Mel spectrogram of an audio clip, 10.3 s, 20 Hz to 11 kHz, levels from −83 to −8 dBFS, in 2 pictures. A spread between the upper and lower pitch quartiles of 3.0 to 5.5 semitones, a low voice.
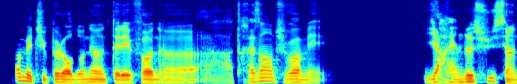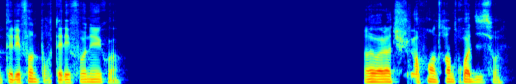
No: narrow, 2.4 semitones; low, 105 Hz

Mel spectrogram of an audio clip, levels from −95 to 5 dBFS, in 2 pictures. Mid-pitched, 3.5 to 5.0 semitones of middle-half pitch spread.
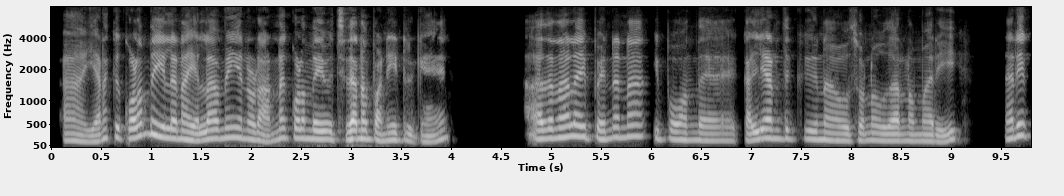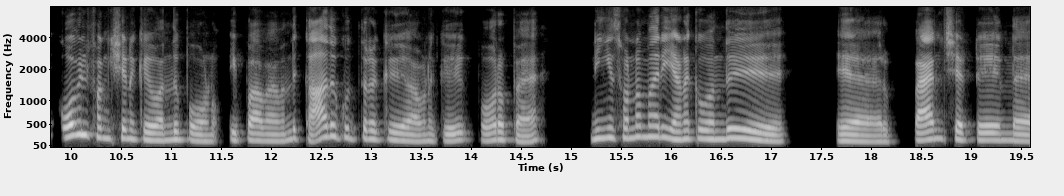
Yes: medium, 175 Hz; average, 4.6 semitones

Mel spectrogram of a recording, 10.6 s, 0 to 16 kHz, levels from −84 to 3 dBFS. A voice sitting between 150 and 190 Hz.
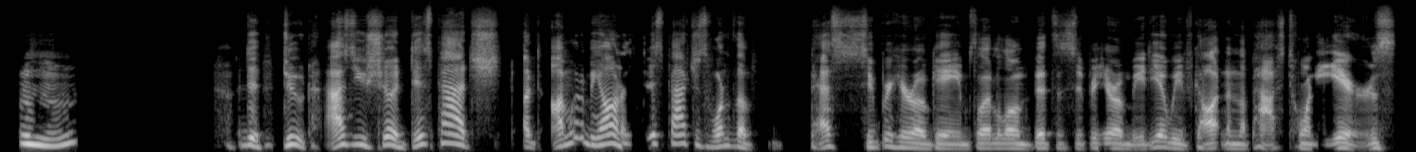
No: low, 130 Hz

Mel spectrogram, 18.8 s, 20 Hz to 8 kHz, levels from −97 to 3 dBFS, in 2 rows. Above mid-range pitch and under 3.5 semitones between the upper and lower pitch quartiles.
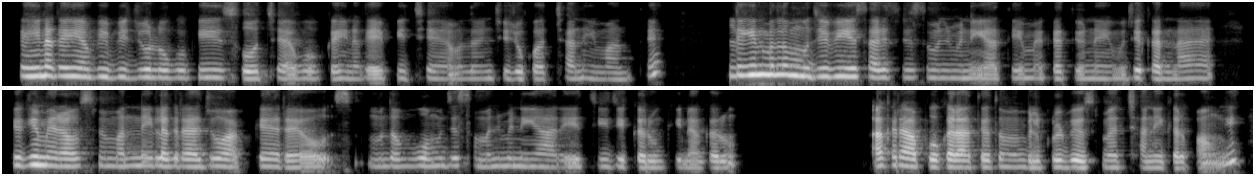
Yes: high, 215 Hz; average, 2.9 semitones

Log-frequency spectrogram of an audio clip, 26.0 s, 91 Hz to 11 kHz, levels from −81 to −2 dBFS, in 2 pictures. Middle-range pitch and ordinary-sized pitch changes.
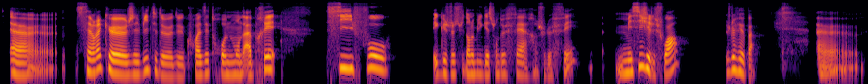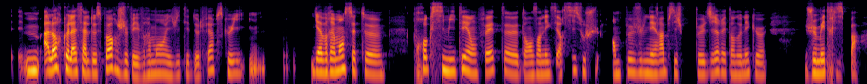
Yes: medium, 175 Hz; average, 3.5 semitones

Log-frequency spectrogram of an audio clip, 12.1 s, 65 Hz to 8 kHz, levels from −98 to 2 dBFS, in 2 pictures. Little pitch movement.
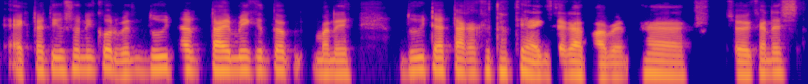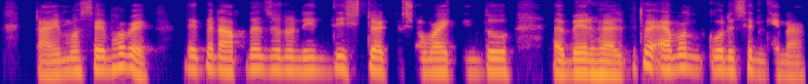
No: average, 3.5 semitones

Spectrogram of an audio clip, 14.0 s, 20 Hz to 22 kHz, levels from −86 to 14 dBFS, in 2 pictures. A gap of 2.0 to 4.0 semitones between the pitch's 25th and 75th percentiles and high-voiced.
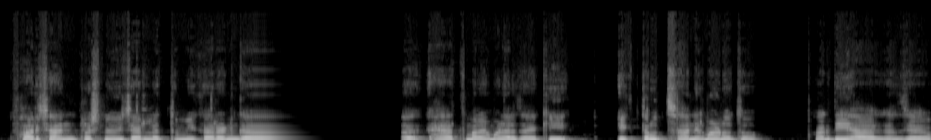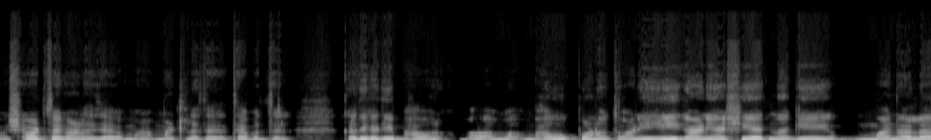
No: average, 3.7 semitones; low, 115 Hz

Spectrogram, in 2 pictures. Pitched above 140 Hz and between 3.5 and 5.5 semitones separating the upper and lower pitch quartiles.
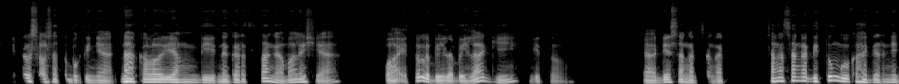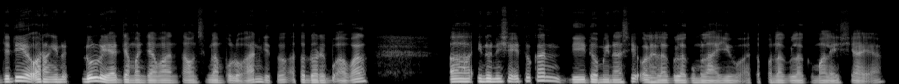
No: low, 105 Hz; average, 4.6 semitones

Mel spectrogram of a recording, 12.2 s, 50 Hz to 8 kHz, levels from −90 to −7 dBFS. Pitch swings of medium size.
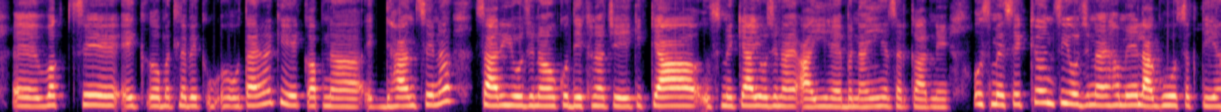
No: narrow, 2.0 semitones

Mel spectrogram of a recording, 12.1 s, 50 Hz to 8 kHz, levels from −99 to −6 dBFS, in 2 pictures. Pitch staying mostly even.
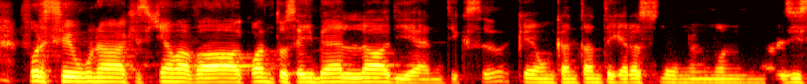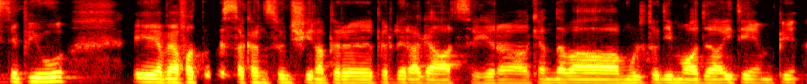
No: average, 3.4 semitones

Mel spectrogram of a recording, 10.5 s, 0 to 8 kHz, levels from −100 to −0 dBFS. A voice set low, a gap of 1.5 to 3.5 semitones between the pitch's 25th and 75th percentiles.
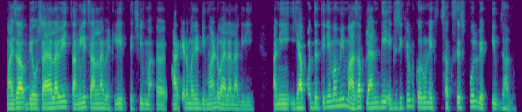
Yes: low, 120 Hz; narrow, 2.6 semitones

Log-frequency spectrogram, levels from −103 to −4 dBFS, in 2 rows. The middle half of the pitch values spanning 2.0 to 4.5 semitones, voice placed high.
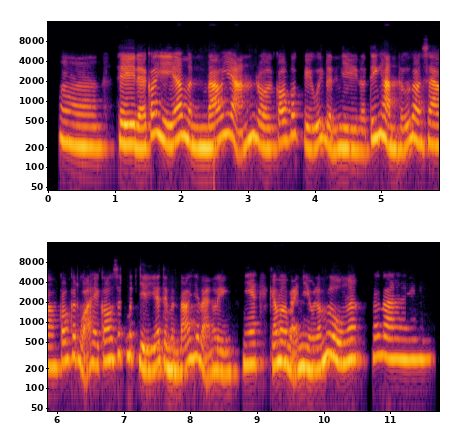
No: average, 5.2 semitones; high, 235 Hz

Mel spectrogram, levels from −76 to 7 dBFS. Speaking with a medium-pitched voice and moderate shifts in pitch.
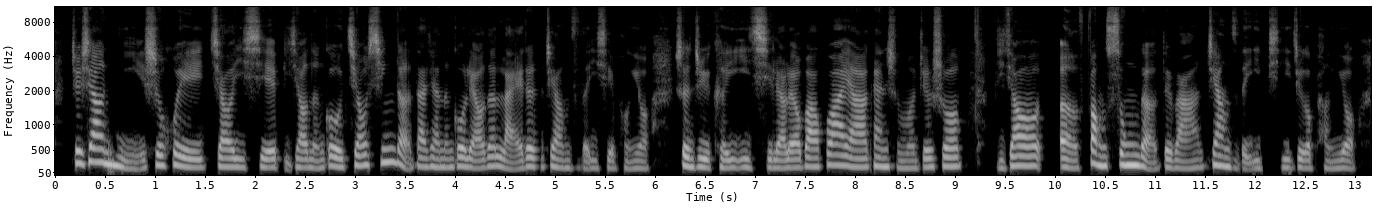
Yes: medium, 165 Hz; average, 3.7 semitones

